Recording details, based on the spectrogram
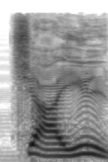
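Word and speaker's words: child: इसको क्या पढ़ा जाएगा चाइल्ड इसको चिल्ड मत पढ़िए ठीक है ना चाइल्ड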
